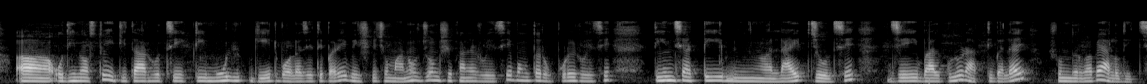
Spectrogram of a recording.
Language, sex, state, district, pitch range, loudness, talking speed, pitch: Bengali, female, West Bengal, North 24 Parganas, 150-180 Hz, -22 LUFS, 180 wpm, 155 Hz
